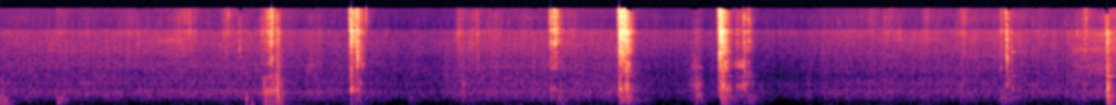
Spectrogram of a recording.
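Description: Metal serving spoon clinking and scraping against a stainless steel pot while stirring chopped kale, in a handful of sharp, irregularly spaced knocks, the loudest two about eight and nine and a half seconds in.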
